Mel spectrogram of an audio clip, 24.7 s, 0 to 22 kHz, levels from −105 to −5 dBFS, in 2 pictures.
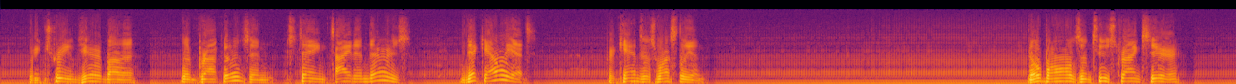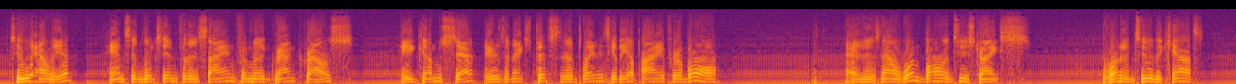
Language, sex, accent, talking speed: English, male, American, 160 wpm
